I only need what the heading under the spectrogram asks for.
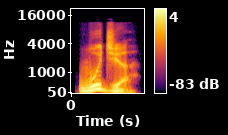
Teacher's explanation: Listen to how would you sounds in American English. It often becomes woulda.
